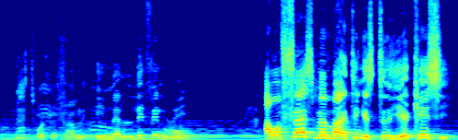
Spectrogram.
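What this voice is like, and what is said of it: Ghanaian accent. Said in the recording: “Is it because I have an accent? ... where is your accent from? I said, from Ghana.”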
